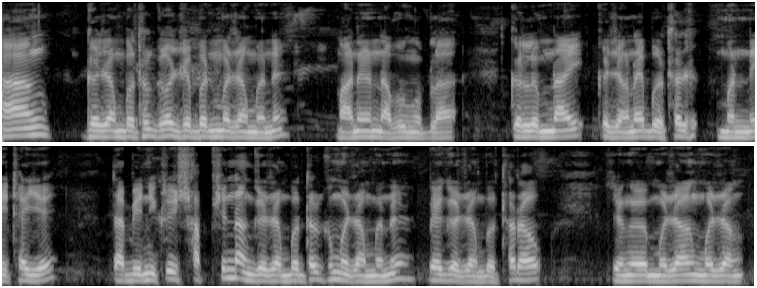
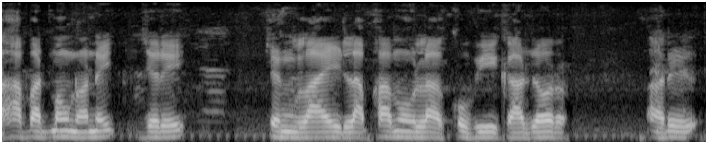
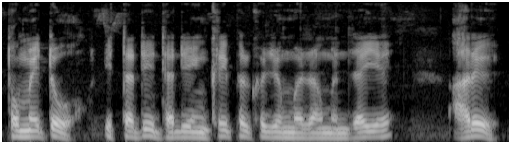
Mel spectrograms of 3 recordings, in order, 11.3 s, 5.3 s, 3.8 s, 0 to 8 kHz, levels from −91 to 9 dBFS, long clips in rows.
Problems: none marked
